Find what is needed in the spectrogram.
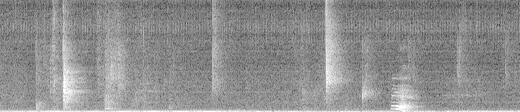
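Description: A few short, sharp clicks and rustles of a small photograph being handled and passed from hand to hand, over a steady low hum. A brief falling vocal sound comes about five seconds in.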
